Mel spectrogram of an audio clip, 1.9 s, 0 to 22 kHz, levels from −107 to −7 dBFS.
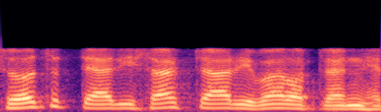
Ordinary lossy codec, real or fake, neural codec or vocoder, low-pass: none; fake; codec, 16 kHz in and 24 kHz out, 0.9 kbps, LongCat-Audio-Codec, fine tuned four codebook decoder; 3.6 kHz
